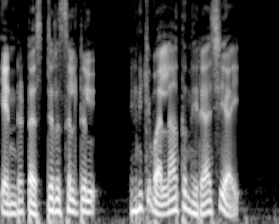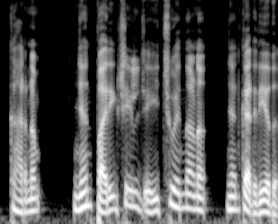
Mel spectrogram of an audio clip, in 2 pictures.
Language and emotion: Malayalam, sad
